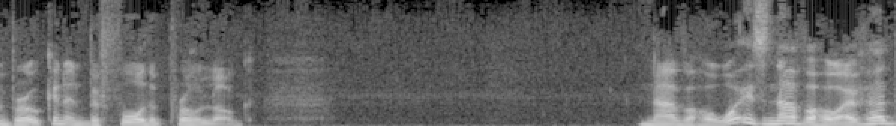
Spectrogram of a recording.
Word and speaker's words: Navajo: and before the prologue Navajo what is Navajo I've heard that time before and I know that it's not pronounced with a J it's pronounced with a H I have no idea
